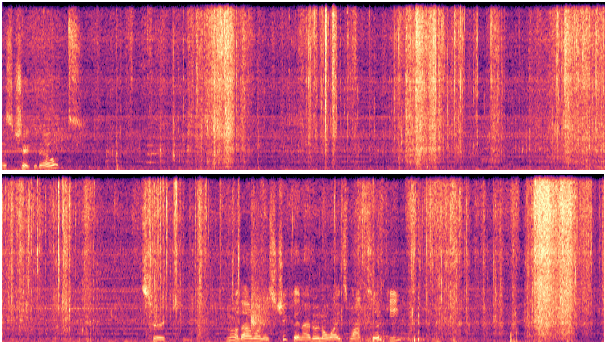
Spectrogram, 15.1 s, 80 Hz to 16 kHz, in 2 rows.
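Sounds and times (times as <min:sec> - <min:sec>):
steady low hum: 0:00.0 - 0:15.0
meat package crinkling: 0:02.0 - 0:15.0.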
